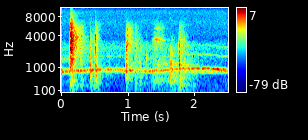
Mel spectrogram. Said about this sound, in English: This door is in good working order. Almost as if it had been oiled recently.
